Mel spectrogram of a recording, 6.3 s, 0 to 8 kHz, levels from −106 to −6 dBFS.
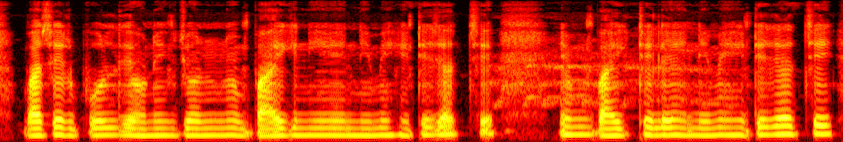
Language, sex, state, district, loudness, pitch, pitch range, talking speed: Bengali, male, West Bengal, Jhargram, -30 LUFS, 150 Hz, 150-160 Hz, 135 wpm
